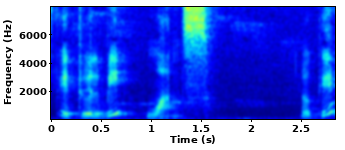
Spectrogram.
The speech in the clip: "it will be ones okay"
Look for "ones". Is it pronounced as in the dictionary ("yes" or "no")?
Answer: no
